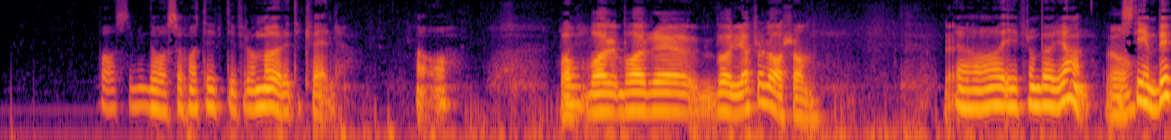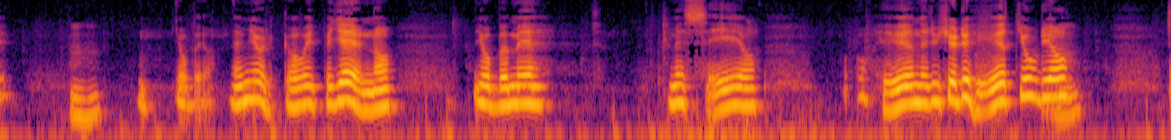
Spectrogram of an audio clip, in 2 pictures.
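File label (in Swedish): Västra Ny Östergötland, dialekter; Folkminnen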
